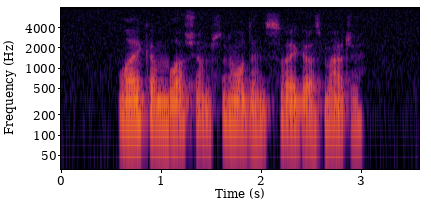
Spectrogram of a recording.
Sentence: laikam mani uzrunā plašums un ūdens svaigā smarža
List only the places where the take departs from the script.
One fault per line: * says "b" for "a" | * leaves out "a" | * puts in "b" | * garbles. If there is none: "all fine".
* leaves out "mani uzrunā"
